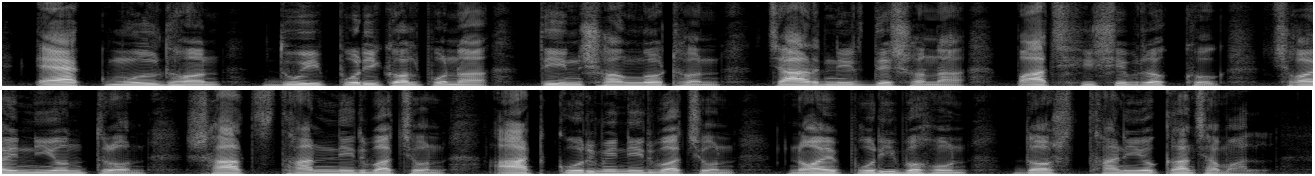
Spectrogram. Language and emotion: Bengali, neutral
